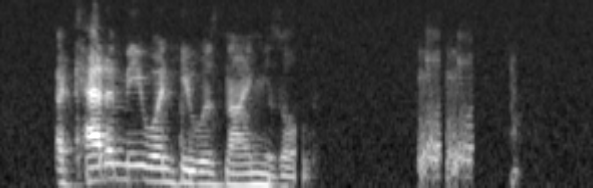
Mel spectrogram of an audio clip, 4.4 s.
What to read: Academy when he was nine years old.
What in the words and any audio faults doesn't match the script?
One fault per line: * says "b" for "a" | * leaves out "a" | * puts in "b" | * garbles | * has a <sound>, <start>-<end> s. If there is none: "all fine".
* has a dropout, 2.2-2.3 s
* has a laugh, 3.1-3.5 s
